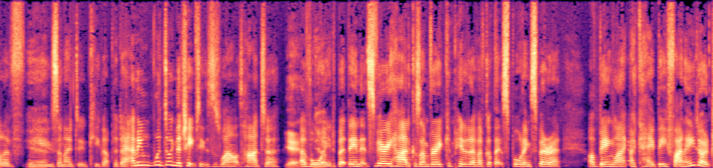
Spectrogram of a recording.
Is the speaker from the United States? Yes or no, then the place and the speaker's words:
no; New Zealand; And I will say, when I'm in Australia, I don't mind. But when I go back to New Zealand, I'm like, oh, I hate that when they do that.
